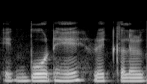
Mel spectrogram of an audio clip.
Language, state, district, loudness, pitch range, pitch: Hindi, Arunachal Pradesh, Lower Dibang Valley, -17 LUFS, 165-170 Hz, 165 Hz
